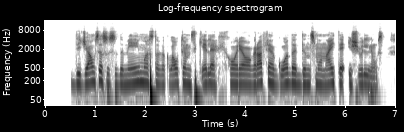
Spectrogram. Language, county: Lithuanian, Vilnius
